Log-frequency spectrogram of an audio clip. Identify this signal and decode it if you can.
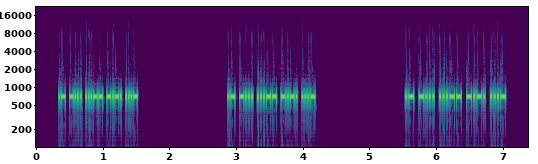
Morse code, heard as a keyed tone, about 48 wpm, 700 Hz. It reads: AB3CV AB3CV AB3CV
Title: Speed Racing - USA 2x2 Call Signs 40wpm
